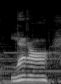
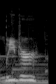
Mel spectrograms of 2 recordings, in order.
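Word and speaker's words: Liter: Next up, Litter. Some people may pronounce it Leader. It's Litter from what I understand.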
